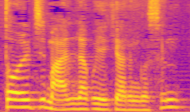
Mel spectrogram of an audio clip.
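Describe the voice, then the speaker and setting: A man's voice: medium pitch, brisk, slight background noise. A middle-aged man teaching a counseling class, asking the class questions and acting out short quoted lines. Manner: lively, acts out quoted dialogue, asks the class questions. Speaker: counseling lecturer. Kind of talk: lecture.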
